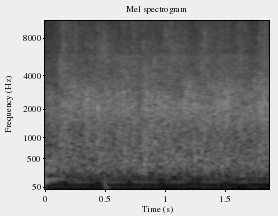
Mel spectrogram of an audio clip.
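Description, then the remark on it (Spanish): A church audience in Ciudad Miguel Alemán, Tamaulipas, applauds the Lord together, a dense, steady wash of many hands clapping at once, sustained and fairly loud throughout with no voices standing out. “¿Por qué no le da fuerte el aplauso al Señor?”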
